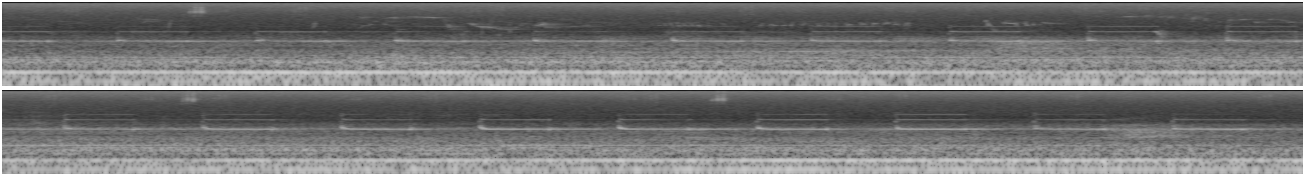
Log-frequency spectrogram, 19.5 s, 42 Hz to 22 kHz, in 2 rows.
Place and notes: Sounds of the Night - 2, Malvern, UK
This recording starts at 2 am on a busy night with workmen removing the stage after a show, traffic, dogs, voices, muntjac, trucks, jets and alarms. The mics are on the roof again facing east into the wind towards the Severn Valley with the slope of the land and the breeze bringing the sounds up from below. Recorded in real time by laying the mics on the roof which is angled at 45 degrees. This seems to exaggerate the stereo image and boost the audio maybe by adding reflected sound. The red marker on the map is on the area where most of the sounds originate.
MixPre 6 II with 2 Sennheiser MKH 8020s in a home made wind jammer.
